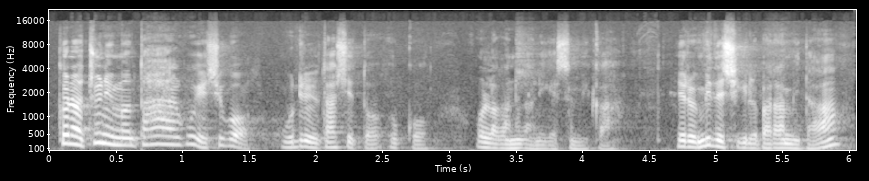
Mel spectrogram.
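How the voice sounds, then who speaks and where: Male pastor, animated sermon storyteller, lively delivery in a reverberant church sanctuary. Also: on the high side. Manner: animated storytelling, acting out quotes. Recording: long church hall reverb.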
